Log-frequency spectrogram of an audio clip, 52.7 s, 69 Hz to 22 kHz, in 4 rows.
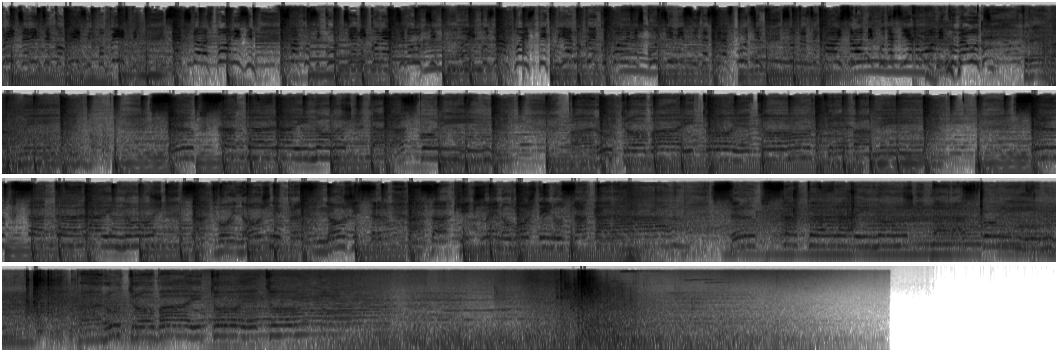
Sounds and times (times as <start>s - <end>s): Music: 0.0s - 49.4s
Boom: 12.9s - 16.9s, 33.9s - 34.9s, 44.6s - 50.4s.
